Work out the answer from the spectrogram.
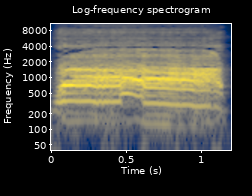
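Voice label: fall, voice, male; Left 4 Dead 2; coach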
